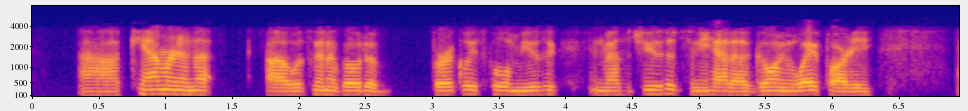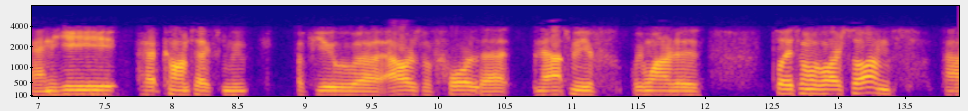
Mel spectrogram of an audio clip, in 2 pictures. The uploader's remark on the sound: On the call in this metal artist interview.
